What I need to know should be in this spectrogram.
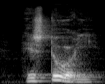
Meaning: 1. history 2. story
- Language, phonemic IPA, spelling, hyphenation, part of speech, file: Dutch, /ˌɦɪsˈtoː.ri/, historie, his‧to‧rie, noun, Nl-historie.ogg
